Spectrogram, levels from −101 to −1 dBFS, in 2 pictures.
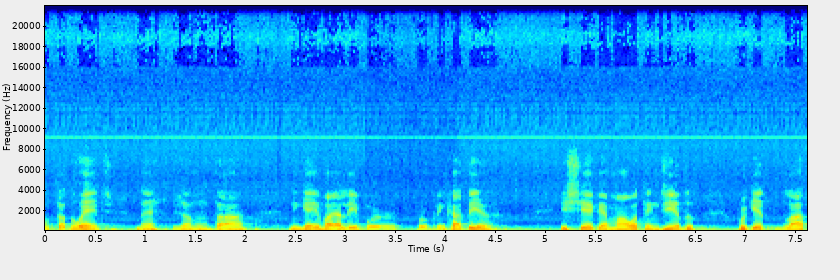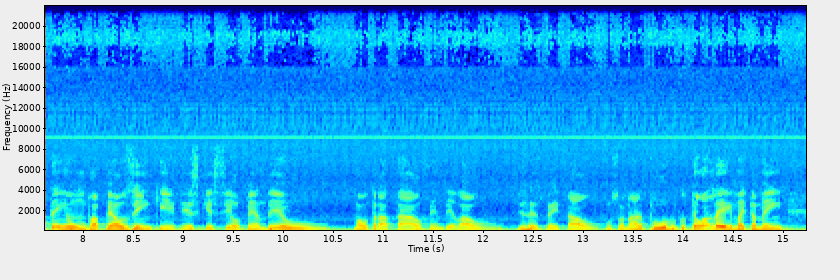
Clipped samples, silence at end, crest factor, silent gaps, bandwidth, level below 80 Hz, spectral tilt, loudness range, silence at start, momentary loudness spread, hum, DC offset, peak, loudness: under 0.1%; 0 s; 20 dB; none; over 20 kHz; -50 dBFS; -7 dB/octave; 3 LU; 0 s; 11 LU; none; under 0.1%; -14 dBFS; -34 LUFS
